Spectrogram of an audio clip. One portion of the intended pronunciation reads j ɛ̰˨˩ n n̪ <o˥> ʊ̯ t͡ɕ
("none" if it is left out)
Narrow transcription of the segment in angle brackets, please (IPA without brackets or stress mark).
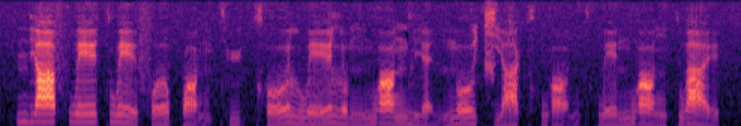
o˥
